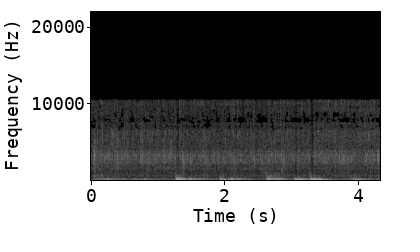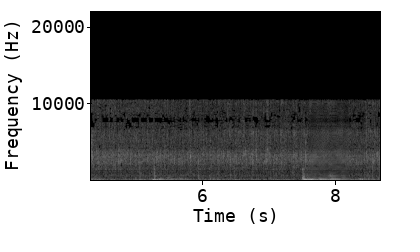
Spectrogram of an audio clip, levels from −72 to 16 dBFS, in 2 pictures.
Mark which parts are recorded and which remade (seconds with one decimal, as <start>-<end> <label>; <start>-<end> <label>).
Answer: 0.0-7.6 recorded; 7.6-8.2 remade; 8.2-8.7 recorded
